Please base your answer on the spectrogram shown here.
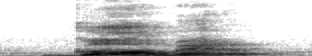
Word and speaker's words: Gomer: Y entonces vemos que la mujer de él se llamó Gomer, o Gomer, como se pronuncia en el hebreo, Gomer, y Gomer tuvo una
